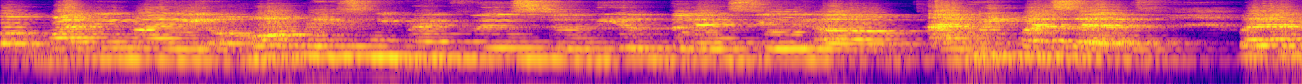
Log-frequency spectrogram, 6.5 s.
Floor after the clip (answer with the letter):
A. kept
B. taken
A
